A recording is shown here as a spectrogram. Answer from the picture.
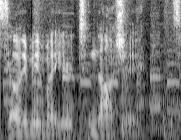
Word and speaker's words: Tinashe: series uh Siri's telling me in my ear Tinashe is how I should pronounce that so there you go happy 30th birthday Tinashe uh let's see birthdays stay in gaming history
